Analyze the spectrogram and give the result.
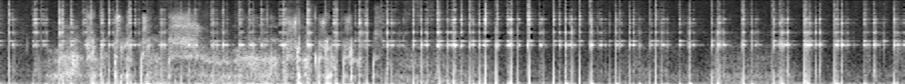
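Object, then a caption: Glass wine bottle. Fingertips tap rapidly on a hollow, clear glass sangria bottle, making quick, dry clicks with a faint glassy ring. The bottle is then tilted sideways while the tapping continues in a steady, dense patter.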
